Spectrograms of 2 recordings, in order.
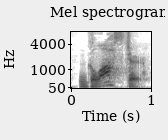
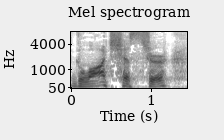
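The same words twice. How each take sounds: First: The name is said in a shortened form. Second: The name is said as it is spelled. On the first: The speaker calls it right. "but actually it's" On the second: The speaker calls it wrong. "The uninitiated might be tempted to pronounce it as"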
